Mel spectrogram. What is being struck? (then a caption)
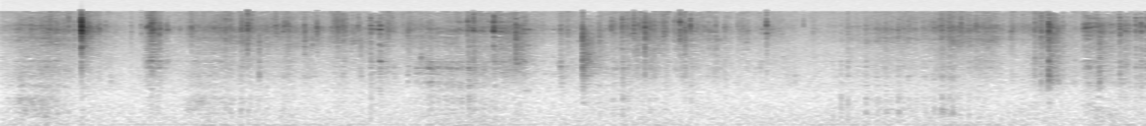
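Solid soap bar. A solid green bar of soap is shaved and cut into chunks with a utility knife blade, giving a quiet, crumbly scraping with bright crackles. Sharp little snaps stand out now and then as pieces break away.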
